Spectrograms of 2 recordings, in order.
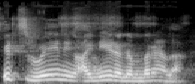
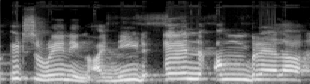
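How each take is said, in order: First: Slow reading, "an" said as "un"; weak "un" article. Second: Very slow, "an" stretched as "en"; drawn-out "en" article. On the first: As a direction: run "an umbrella" together as "un-umbrella". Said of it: "अन पढ़ना है". ("an" को "अन" पढ़ें, जोड़कर) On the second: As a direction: stretch "an umbrella" into "ennn umbrella". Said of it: "हम उसको खींचते हैं". ("an" को "एन" खींचकर पढ़ें) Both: Shown as a demonstration.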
